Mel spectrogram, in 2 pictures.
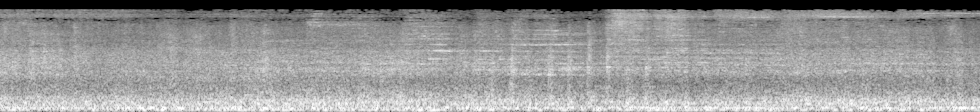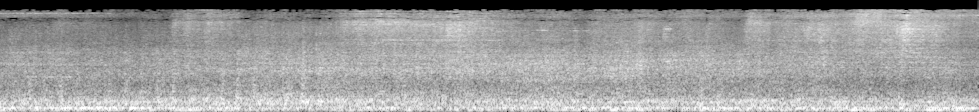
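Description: Double-stack container freight train passing close by: the well cars' wheels rolling on the rails in a loud, steady, low rolling noise.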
